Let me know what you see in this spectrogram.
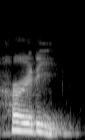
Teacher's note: O T reduzido para rarara.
